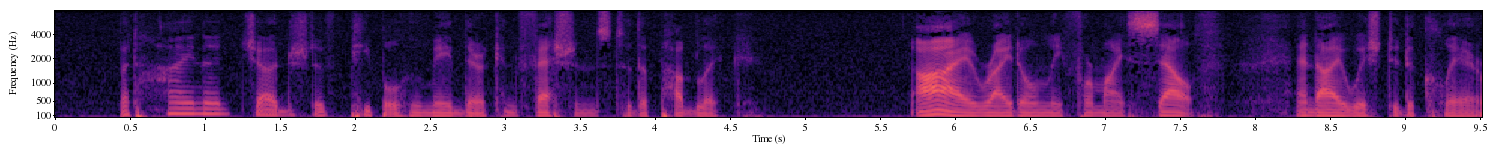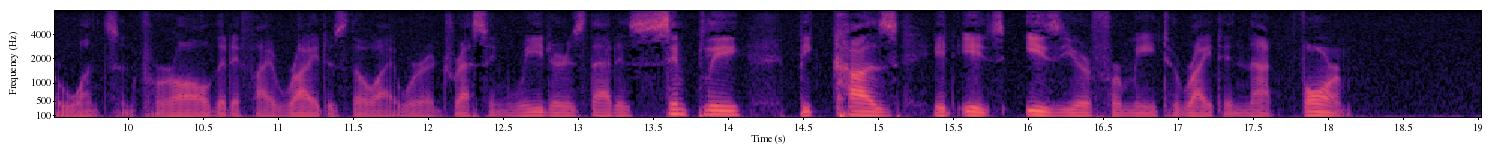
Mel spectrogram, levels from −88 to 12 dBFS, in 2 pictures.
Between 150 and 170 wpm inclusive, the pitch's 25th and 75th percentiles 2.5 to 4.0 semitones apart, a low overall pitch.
Yes: average, 160 wpm; average, 3.0 semitones; very low, 85 Hz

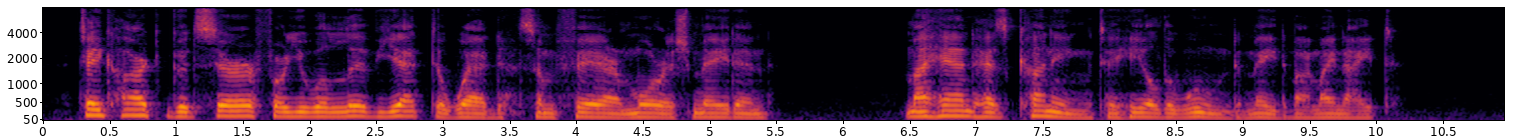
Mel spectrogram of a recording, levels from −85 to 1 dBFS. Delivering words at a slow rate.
No: average, 155 wpm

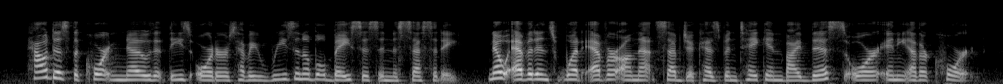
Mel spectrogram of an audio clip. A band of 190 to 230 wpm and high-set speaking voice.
No: average, 175 wpm; high, 205 Hz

